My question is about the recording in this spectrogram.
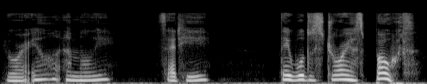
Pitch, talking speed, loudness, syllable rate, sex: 200 Hz, 155 wpm, -18 LUFS, 5.1 syllables/s, female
